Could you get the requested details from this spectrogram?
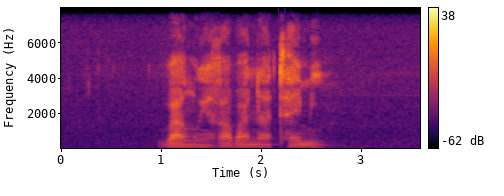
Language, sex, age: Northern Sotho, male, 26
